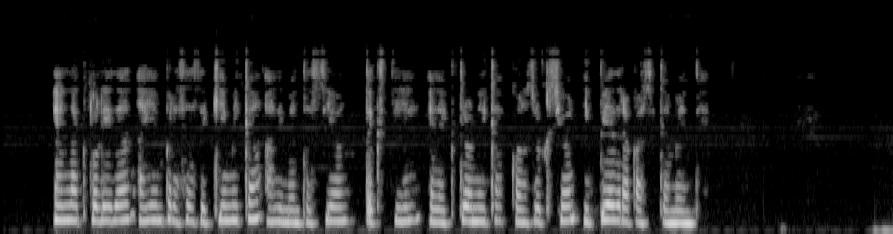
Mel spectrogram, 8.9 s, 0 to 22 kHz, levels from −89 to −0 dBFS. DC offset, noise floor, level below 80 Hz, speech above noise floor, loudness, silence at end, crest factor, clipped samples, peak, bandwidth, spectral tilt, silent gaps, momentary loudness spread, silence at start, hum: under 0.1%; -74 dBFS; -64 dBFS; 49 dB; -26 LUFS; 0 s; 24 dB; under 0.1%; -4 dBFS; 9.4 kHz; -5 dB/octave; none; 6 LU; 0.55 s; none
